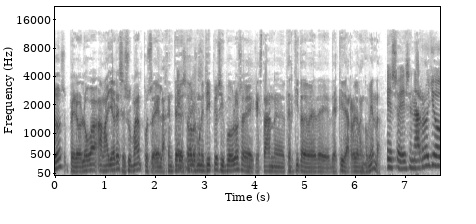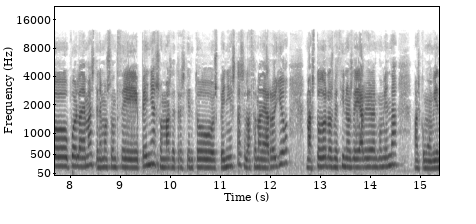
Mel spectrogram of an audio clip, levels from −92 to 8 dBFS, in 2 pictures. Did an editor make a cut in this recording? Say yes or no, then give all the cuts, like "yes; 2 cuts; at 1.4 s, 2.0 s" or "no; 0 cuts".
no; 0 cuts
